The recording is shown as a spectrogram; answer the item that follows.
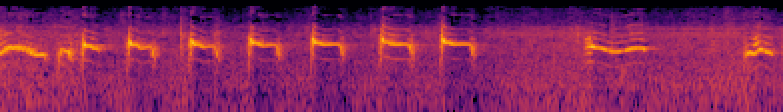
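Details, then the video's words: Female cream-vented bulbul call used as a forest trapping lure: a rapid run of about eight short, bright whistled notes, each dropping slightly, then a longer wavering whistle and a final short note, with rain in the background. "SUARA ASLI KAPAS TEMBAK BETINA || COCOK BUAT PIKAT DAN PANCINGAN"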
